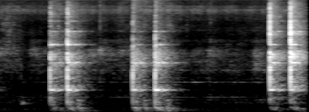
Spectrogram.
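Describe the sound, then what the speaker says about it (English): Shortbread dough being mixed in a bowl, with three pairs of sharp clinks and scrapes of utensil against bowl spaced about a second apart, close and fairly quiet with near silence between. "you want to mix that all together to create a nice doughy consistency"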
